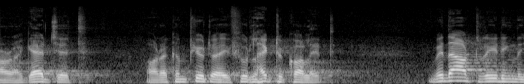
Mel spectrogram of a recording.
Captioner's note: laughs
